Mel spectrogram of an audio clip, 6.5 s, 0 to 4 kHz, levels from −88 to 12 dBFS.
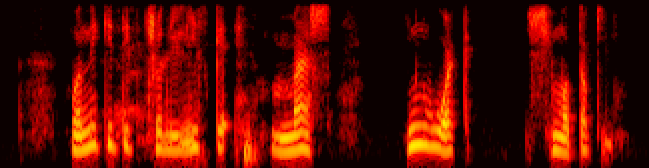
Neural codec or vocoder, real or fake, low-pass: none; real; 3.6 kHz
